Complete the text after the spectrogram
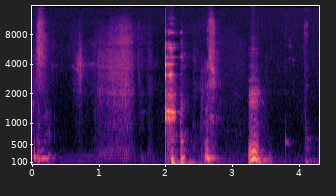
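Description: Glasses clink together in a toast, a bright ringing knock midway through, preceded by soft breathy rustling and followed by a few quieter knocks and low murmuring sounds.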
